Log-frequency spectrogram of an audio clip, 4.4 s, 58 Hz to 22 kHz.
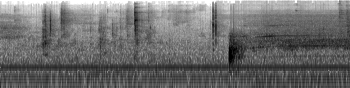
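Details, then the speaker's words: Noco G15000 jump starter/charger under repair (no power, no charge), connected to a battery at 9.8 V and detecting it: faint steady hum with handling clicks, then a soft even cooling-fan whoosh kicks in and holds; fan running normally. "You hear the fan is kicked on cuz it's detecting something."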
